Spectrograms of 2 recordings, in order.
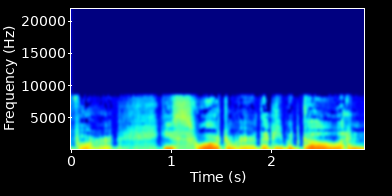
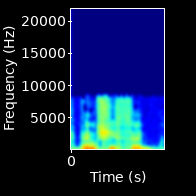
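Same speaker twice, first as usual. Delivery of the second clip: plain reading voice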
